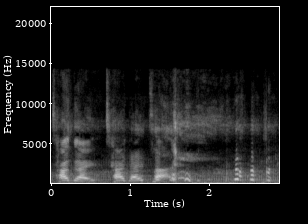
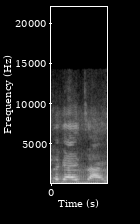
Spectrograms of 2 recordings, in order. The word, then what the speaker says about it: Tagaytay: Tagaytay. That's the correct pronunciation of Tagaytay.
